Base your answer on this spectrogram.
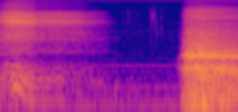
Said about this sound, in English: First off, let's just breathe real deep.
